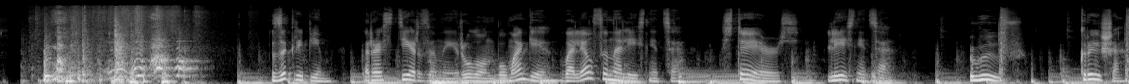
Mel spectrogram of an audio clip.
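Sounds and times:
dogs barking: 0:00.3 - 0:02.2
speech: 0:02.7 - 0:11.2.

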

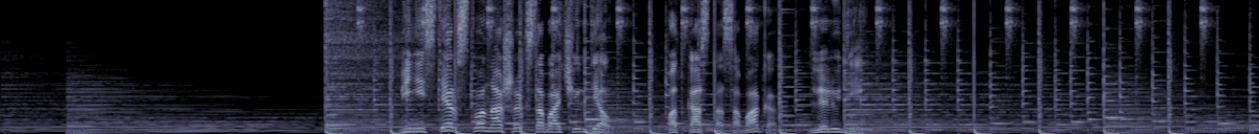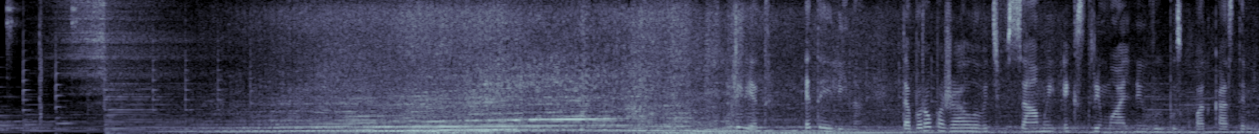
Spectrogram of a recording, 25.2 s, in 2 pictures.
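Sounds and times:
rhythmic thumping: 0:03.5 - 0:13.6
speech: 0:04.0 - 0:08.9, 0:21.6 - 0:25.1
racing car engines roaring while speeding past: 0:14.8 - 0:21.7.

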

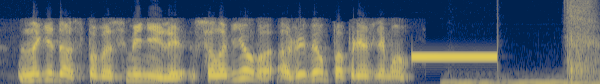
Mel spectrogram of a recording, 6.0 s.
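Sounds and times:
speech: 0:00.2 - 0:04.2
censorship bleep: 0:04.1 - 0:05.0
low hum: 0:04.4 - 0:05.9
hissy noise burst: 0:05.6 - 0:05.9.

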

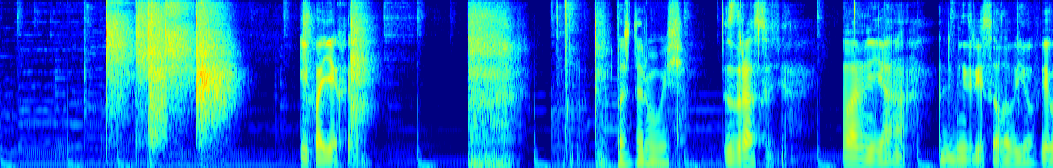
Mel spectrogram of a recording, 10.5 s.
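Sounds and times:
hand clap: 0:00.9 - 0:02.4, 0:03.0 - 0:03.8
speech: 0:03.0 - 0:03.7, 0:06.2 - 0:10.5.

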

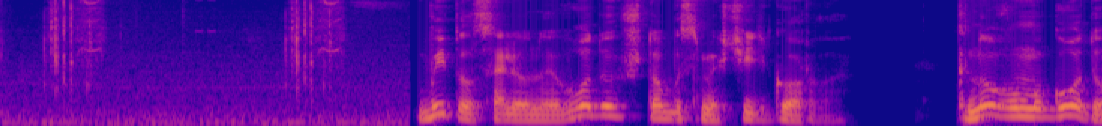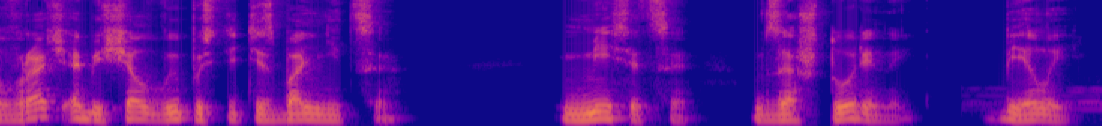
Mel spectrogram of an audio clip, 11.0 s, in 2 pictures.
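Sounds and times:
camera shutter taking a photo: 0:00.0 - 0:00.7, 0:01.4 - 0:01.8
speech: 0:02.1 - 0:07.6, 0:08.3 - 0:11.0.

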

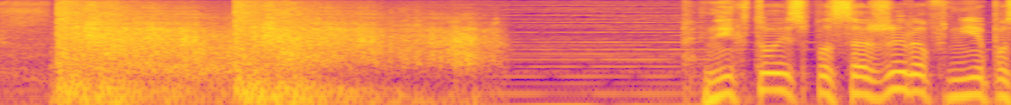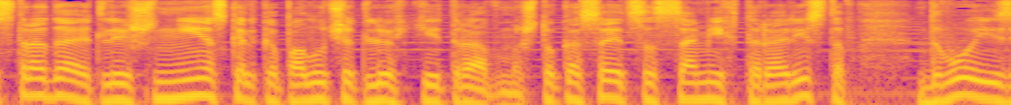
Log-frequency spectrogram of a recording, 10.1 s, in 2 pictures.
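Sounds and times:
gunfire from a weapon: 0:00.3 - 0:02.6
speech: 0:03.6 - 0:10.0.

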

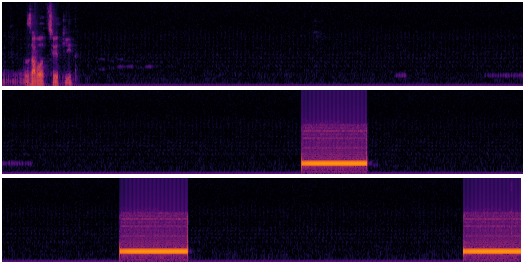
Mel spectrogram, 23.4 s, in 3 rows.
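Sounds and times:
speech: 0:00.3 - 0:01.2
telephone ringing tone: 0:12.3 - 0:13.3, 0:17.4 - 0:18.4, 0:22.6 - 0:23.4.

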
